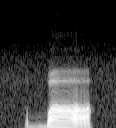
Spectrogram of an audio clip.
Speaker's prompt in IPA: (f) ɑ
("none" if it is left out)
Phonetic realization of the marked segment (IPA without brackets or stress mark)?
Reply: ɓ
